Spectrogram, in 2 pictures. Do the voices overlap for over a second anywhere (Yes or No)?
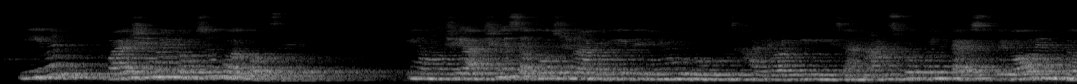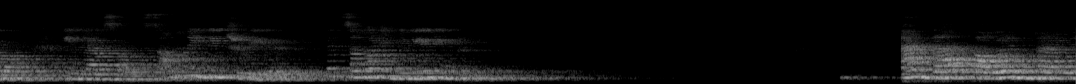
No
